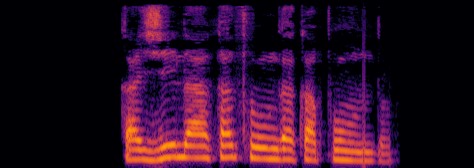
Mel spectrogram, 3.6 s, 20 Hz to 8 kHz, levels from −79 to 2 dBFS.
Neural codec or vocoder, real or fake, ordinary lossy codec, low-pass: none; real; AAC, 32 kbps; 7.2 kHz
